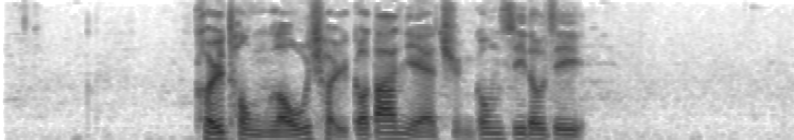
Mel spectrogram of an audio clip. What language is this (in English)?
Cantonese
